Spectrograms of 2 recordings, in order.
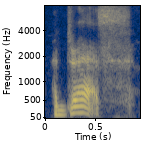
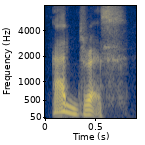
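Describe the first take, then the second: First: The stress is on the second syllable. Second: The stress is on the first syllable. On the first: It is used as a verb. "if it is a verb, we stress and the second syllable" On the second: It is used as a noun. "When it is noun, we stress on the first part of the word"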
